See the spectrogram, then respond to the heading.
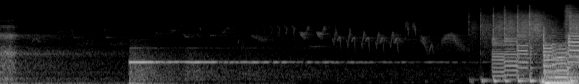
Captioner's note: birds chirping; tender music; bright upbeat music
